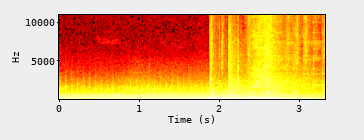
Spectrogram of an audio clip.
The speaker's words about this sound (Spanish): Es un helicóptero Bell 47 cruzando la muralla de la penitenciaría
